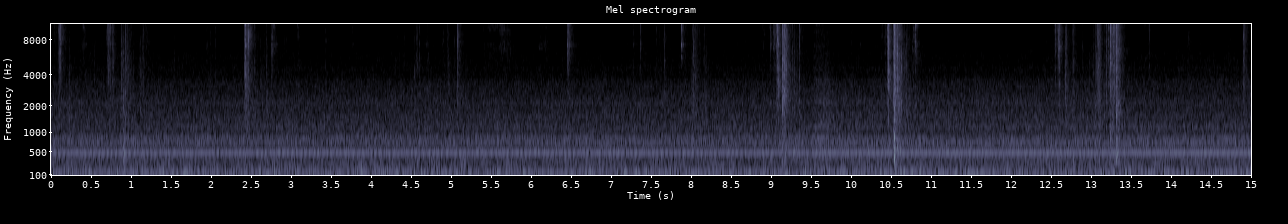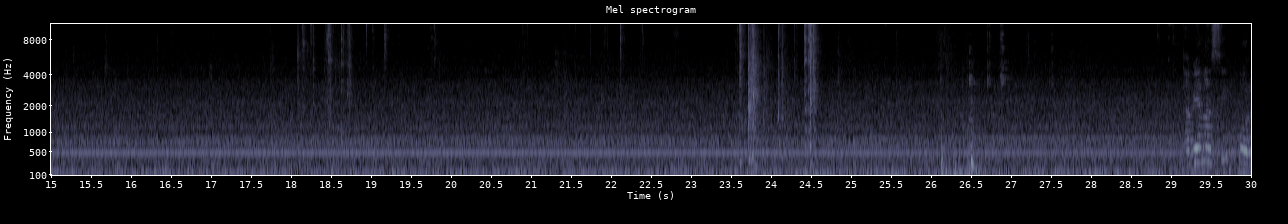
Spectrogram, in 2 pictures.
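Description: Sharp clicks and snips as fresh flower stems are cut shorter and handled by hand, a few single ones and then a quick cluster near the end. A steady hum runs underneath.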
